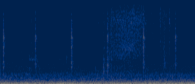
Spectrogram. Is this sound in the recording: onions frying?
no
